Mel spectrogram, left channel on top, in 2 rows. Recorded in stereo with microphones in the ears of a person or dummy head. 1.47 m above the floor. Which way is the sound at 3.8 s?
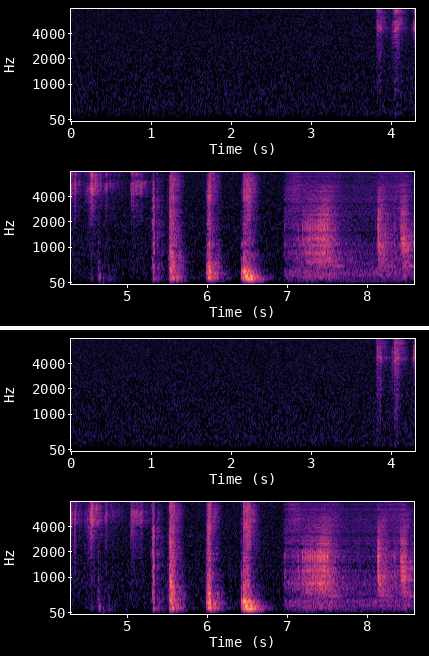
10° right (ahead or behind).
